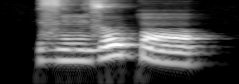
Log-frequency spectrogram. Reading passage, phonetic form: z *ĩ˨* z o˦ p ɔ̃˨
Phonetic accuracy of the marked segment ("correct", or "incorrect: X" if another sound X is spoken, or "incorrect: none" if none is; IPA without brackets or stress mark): correct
